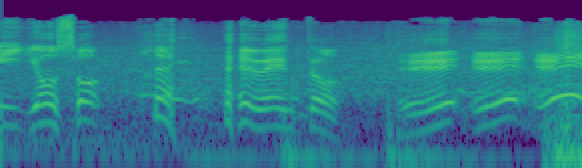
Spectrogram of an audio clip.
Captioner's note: laugh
